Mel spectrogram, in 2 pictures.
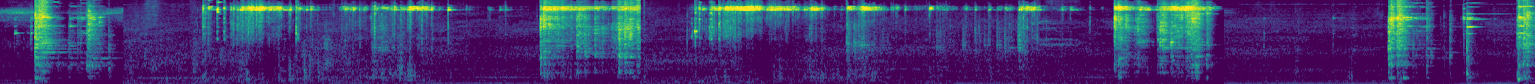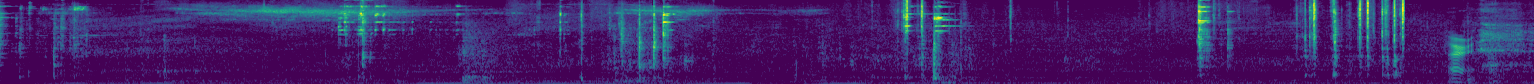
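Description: Steel chains and hooks clinking and clanking on a heavy-haul trailer deck, in a run of irregular sharp metallic hits and jingles. A truck engine idles steadily underneath.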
